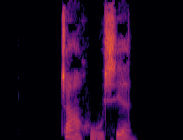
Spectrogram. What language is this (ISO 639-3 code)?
zho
